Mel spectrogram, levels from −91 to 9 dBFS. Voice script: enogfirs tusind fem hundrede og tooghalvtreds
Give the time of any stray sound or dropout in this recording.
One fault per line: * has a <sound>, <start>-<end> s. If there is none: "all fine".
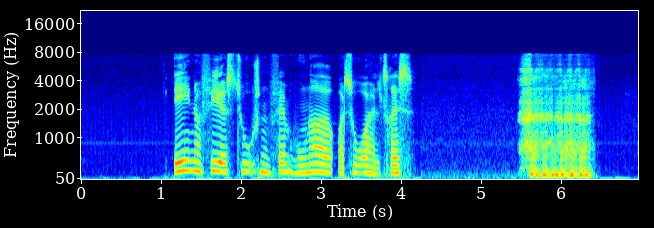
* has a laugh, 5.5-6.4 s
